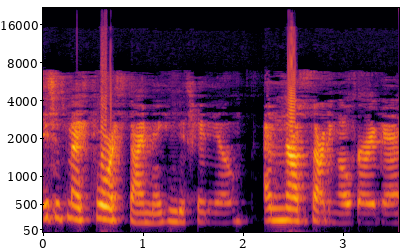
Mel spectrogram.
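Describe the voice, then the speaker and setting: A woman with a slight non-native accent speaks in a bright, sharp tone with lively intonation. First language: not English. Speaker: animator, video creator.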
